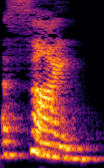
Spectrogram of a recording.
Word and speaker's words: assign: So there are few words over here in which we won't be pronouncing the letter G while we are speaking these words. Fine. So number one word, align. Second, assign.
